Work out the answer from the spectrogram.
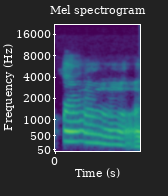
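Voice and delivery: quick high yelp of a struck Jedi; mock death cry. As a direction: toss off a tiny high ah as if cut down. Jedi cut down in comic.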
